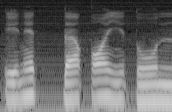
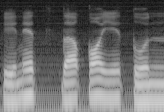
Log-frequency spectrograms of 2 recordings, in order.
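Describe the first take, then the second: No difference in how they are said.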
